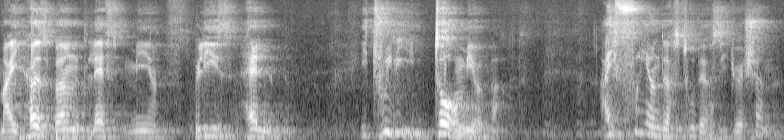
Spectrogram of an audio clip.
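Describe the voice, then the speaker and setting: Over noticeable background noise and audible room echo, a man with a French accent and a high pitch talks at a fairly slow pace with lively intonation and long, frequent pauses. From France. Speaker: comedian. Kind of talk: stand-up. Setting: stage with audience. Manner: hesitant, many fillers.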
